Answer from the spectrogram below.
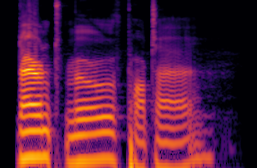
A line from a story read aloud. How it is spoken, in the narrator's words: said Snape lazily, clearly enjoying the sight of Harry standing motionless, eye to eye with the angry snake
